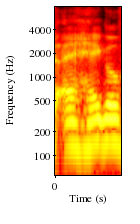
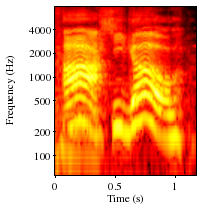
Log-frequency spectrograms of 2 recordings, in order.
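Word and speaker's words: ahegao: works works so you know things like the ahago face uh-huh it's actually pronounced a different thing it's like a a hego like a fine adhesive no it's like weird it's like really ah he go sorry oh it means it means like coming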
